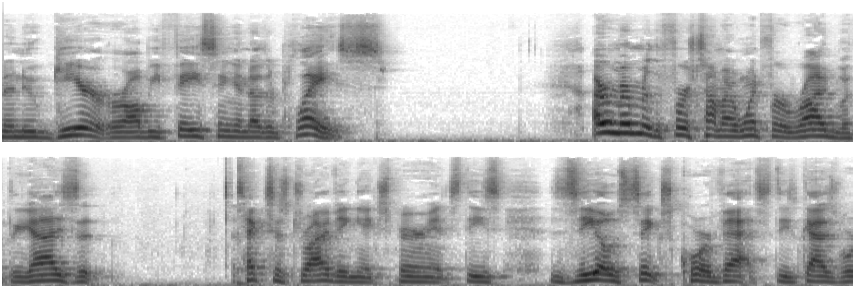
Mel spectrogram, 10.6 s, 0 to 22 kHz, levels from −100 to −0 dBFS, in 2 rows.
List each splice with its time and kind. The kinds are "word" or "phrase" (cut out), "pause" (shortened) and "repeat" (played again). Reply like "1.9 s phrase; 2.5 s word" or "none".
6.8 s word

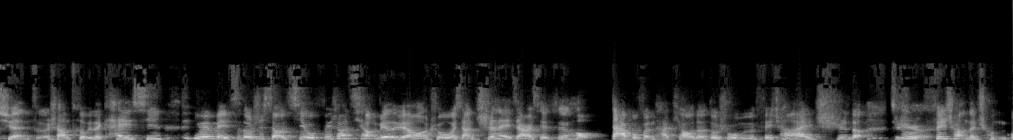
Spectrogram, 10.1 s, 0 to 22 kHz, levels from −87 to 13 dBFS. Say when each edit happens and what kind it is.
6.1 s pause

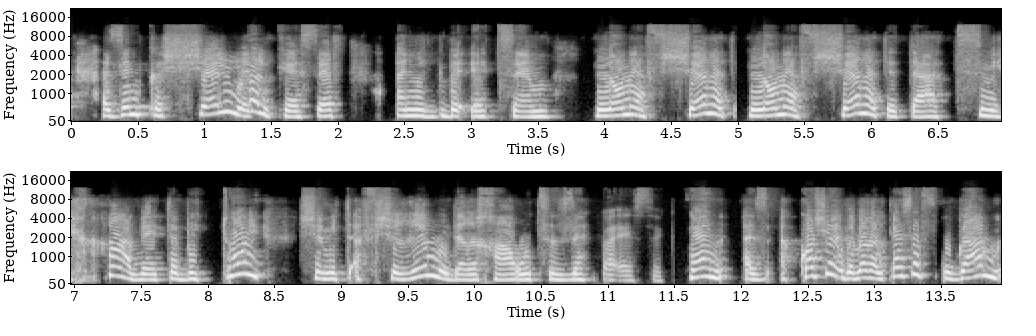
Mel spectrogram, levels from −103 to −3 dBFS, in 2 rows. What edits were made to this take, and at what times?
1.3 s word; 2.7 s word; 4.9 s repeat; 11.5 s pause

